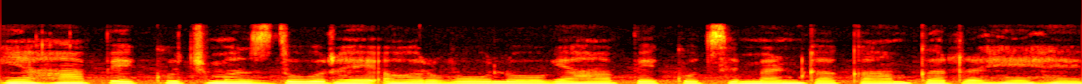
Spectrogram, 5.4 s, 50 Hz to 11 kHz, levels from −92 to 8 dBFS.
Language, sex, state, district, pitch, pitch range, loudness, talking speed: Hindi, female, Odisha, Nuapada, 195 Hz, 190-205 Hz, -11 LUFS, 190 wpm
